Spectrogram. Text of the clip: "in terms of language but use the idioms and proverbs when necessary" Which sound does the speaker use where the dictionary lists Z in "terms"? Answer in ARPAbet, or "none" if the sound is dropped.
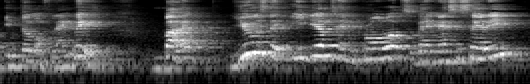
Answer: none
